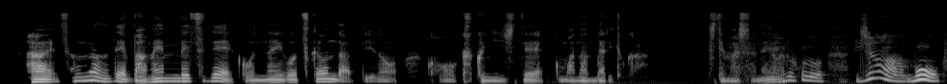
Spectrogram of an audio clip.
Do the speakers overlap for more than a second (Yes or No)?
No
